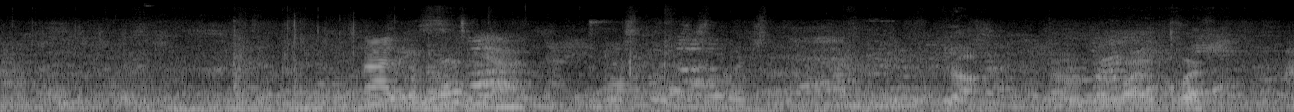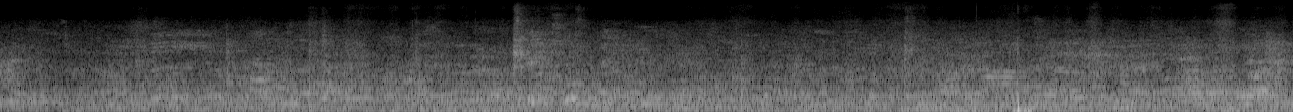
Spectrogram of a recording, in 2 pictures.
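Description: A crowd of adults chatter nearby.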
